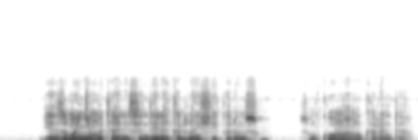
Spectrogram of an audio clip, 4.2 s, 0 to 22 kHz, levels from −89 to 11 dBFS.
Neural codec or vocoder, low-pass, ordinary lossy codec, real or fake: none; 9.9 kHz; none; real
